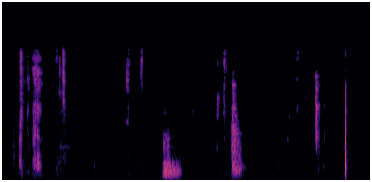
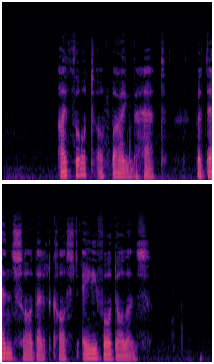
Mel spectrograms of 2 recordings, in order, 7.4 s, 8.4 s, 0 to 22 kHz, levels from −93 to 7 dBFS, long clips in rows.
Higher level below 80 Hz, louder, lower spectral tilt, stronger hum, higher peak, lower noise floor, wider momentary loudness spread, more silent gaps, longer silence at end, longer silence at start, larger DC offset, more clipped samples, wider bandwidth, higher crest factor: second, -86 dBFS vs -64 dBFS; second, -47 LUFS vs -40 LUFS; second, -2.5 dB/octave vs -5.5 dB/octave; neither; about the same, -18 dBFS vs -20 dBFS; first, under -90 dBFS vs -76 dBFS; first, 14 LU vs 10 LU; neither; first, 0.45 s vs 0.2 s; second, 0.35 s vs 1.1 s; neither; neither; second, 7.4 kHz vs 12.5 kHz; first, 34 dB vs 22 dB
